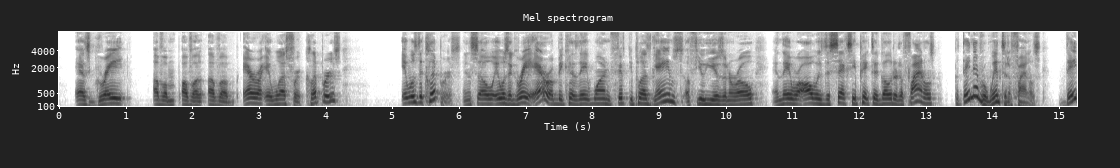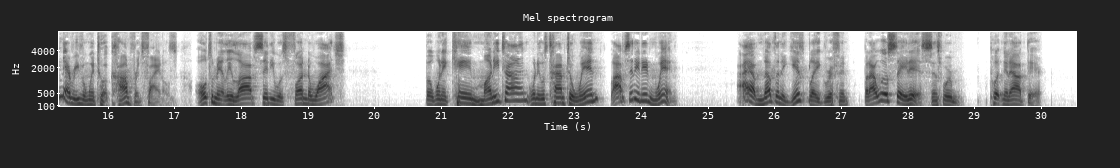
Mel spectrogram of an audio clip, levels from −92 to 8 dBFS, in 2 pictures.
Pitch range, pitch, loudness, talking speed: 125-160 Hz, 145 Hz, -18 LUFS, 200 wpm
